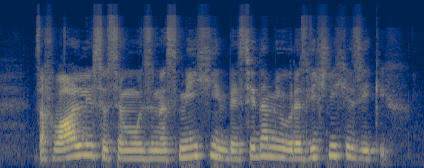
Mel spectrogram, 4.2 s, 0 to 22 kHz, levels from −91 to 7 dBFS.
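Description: A speech recording with a grainy, rough texture across its whole length: high frequencies stay present up to about 20.2 kHz but sound noisy, not hollow or swirling. That points to Opus compression, likely in its music mode at a rate that fits roughly 24 kbps.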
